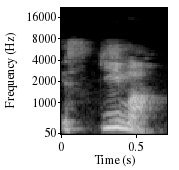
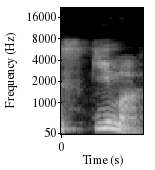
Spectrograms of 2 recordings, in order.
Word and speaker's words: schema: Technical language के अंदर स्कीमा, क्या बोला मैंने? स्कीमा। सर स्कीमा की स्पेलिंग क्या होती है? SCHEMA, इसको बोला जाता है बेटा ई इनवॉइस स्कीमा।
